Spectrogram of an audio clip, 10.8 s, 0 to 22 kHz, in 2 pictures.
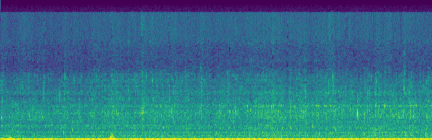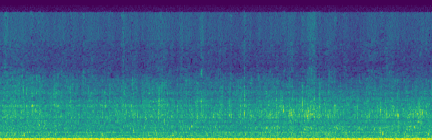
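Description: Twin Yanmar 3YM30 marine diesel engines run steadily aboard a cruising boat on flat seas, a constant low droning hum with no talk and little variation throughout.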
